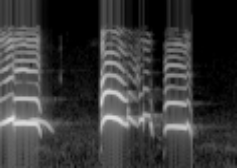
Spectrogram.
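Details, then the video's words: A captive African fish eagle gives its morning call: three loud, ringing yelps over about two seconds, each a clear nasal note with a slight downward bend; no other sounds. "The call of the African Fish-Eagle"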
